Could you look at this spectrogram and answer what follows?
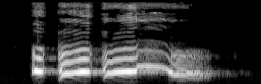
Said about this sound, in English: That's the chicken crowing.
